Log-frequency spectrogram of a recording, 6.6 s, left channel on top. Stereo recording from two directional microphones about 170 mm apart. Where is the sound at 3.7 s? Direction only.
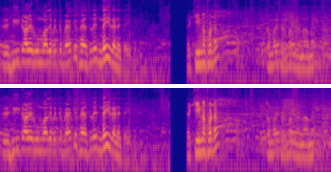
5° left (ahead or behind).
